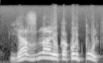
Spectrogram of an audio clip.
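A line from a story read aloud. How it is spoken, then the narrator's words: Shouting. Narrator (Russian): закричала Хьюитт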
